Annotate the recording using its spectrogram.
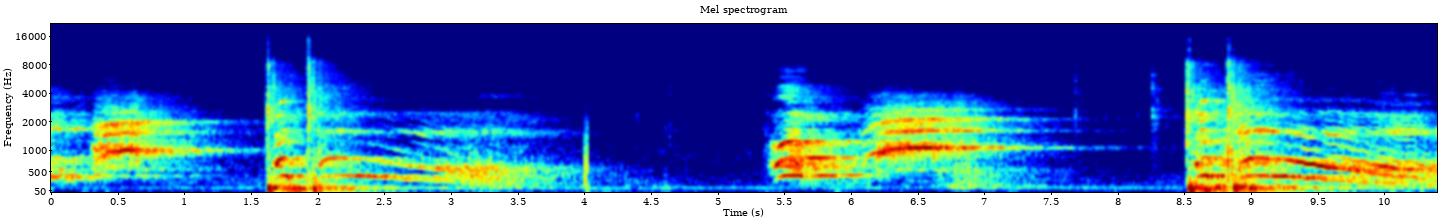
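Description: Kendo kiai shouts with two strikes: a long held shout, then a sudden crack of a bamboo shinai strike and foot stamp on the gym floor with a shout that falls away, about one and a half seconds in. The same pattern repeats: a shout about five seconds in, then a second strike and falling shout about eight and a half seconds in.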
